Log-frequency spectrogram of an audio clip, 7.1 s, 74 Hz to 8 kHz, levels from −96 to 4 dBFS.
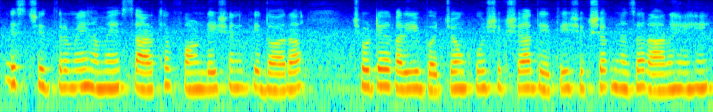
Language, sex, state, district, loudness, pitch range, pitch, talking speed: Hindi, female, Bihar, Supaul, -25 LUFS, 200-215 Hz, 205 Hz, 160 wpm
